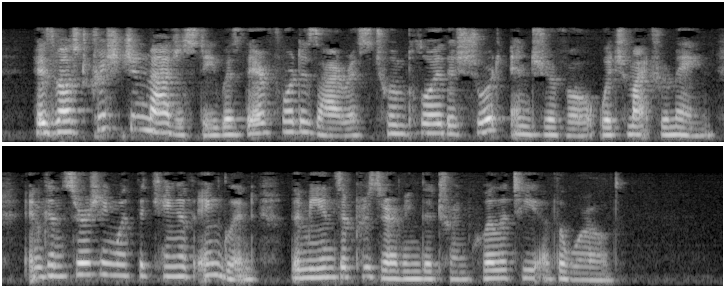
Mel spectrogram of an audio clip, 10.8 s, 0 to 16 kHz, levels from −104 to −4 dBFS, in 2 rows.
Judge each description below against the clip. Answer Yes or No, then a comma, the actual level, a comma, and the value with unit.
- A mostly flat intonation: No, average, 5.3 semitones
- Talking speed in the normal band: Yes, average, 170 wpm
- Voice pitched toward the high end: Yes, high, 220 Hz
